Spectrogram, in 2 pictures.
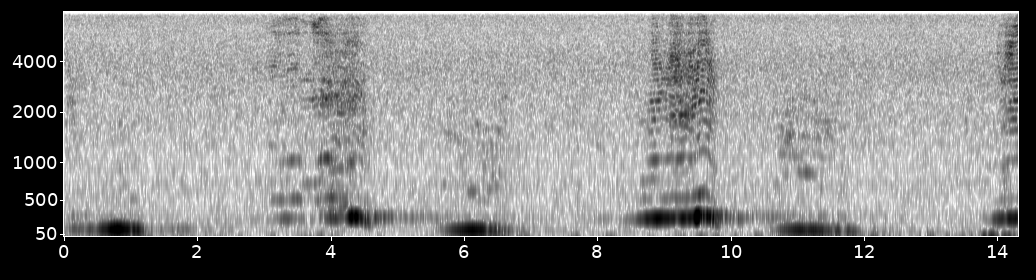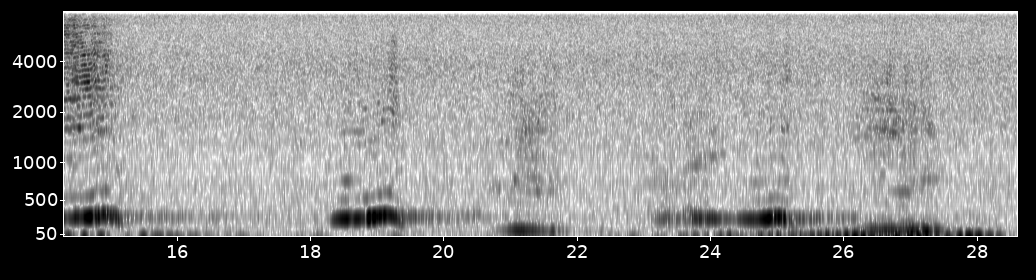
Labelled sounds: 3.2	4.7	humpback whale, 0.86 to 7.4 kHz
5.7	5.9	humpback whale, 1.3 to 1.6 kHz
8.7	9.7	humpback whale, 0.99 to 4.8 kHz
10.7	11.3	humpback whale, 0.80 to 1.6 kHz
14.0	15.0	humpback whale, 0.99 to 6.7 kHz
18.6	19.3	humpback whale, 1.5 to 2.2 kHz
21.1	21.5	humpback whale, 1.5 to 1.8 kHz
23.6	24.2	humpback whale, 0.86 to 1.2 kHz

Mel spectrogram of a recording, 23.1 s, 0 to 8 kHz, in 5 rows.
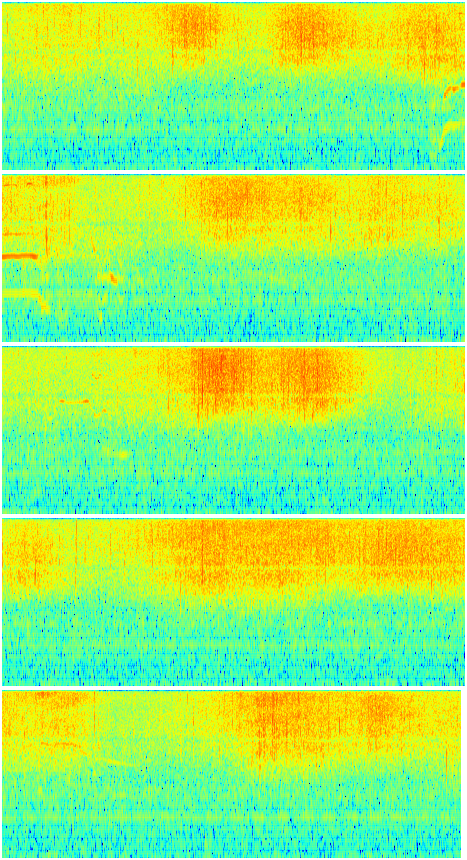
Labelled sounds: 4.3	5.9	killer whale, Bigg's (transient), Gulf of Alaska transient, 0.18 to 1.9 kHz
9.8	10.6	killer whale, Bigg's (transient), Gulf of Alaska transient, 1.6 to 3.0 kHz
19.1	20.0	killer whale, Bigg's (transient), Gulf of Alaska transient, 1.8 to 2.5 kHz

